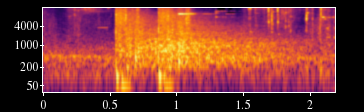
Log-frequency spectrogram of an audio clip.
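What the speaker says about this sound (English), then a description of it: "Open fire at the highlighted targets." Weapons fire at highlighted targets during a weapon test in The Division, a video game, breaking out suddenly after a quiet moment as a close, rapid burst of shots that rings on briefly.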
